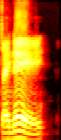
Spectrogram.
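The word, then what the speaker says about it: Diné: The plentiful fresh water and prime hunting grounds were paradise to the Dine, pronounced Dine, as they called themselves.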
